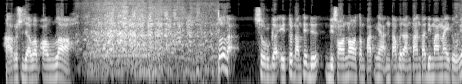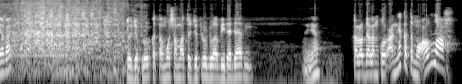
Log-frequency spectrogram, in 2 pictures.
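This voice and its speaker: A man's voice: mid-range voice, quick pace, long pauses, dull audio, noisy background. A man talking casually on a live stream as a religious debater, mocking and chuckling between phrases.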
